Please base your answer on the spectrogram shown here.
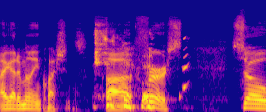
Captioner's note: laughs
